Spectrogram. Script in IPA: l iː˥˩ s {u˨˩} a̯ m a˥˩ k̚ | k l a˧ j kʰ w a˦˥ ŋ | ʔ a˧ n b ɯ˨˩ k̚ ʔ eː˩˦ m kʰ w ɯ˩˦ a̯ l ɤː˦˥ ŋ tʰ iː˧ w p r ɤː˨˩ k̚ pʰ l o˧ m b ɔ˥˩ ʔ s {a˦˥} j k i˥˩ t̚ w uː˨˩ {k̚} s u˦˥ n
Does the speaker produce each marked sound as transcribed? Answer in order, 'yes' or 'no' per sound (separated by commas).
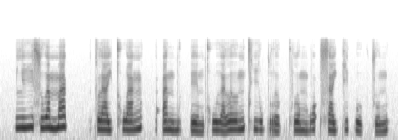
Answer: no, no, yes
